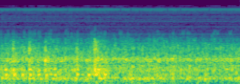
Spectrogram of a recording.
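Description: Near silence: faint room noise with a couple of faint clicks, one about a second in.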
